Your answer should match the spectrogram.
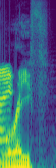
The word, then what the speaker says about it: Ralph: I've got an uncle. He spells his name the same way. His name's Ralph. My father-in-law's named Ralph, and it's spelled the same, too.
